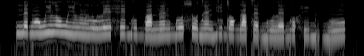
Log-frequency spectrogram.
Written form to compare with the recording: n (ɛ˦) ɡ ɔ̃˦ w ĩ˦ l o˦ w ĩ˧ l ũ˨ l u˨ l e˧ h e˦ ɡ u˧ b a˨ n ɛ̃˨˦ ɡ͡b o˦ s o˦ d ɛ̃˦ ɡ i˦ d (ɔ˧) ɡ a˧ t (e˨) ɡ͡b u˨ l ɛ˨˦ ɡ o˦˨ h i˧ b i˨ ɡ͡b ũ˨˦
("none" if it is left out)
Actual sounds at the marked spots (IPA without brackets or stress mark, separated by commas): ɛ˦, ɔ˧, ɛ˨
